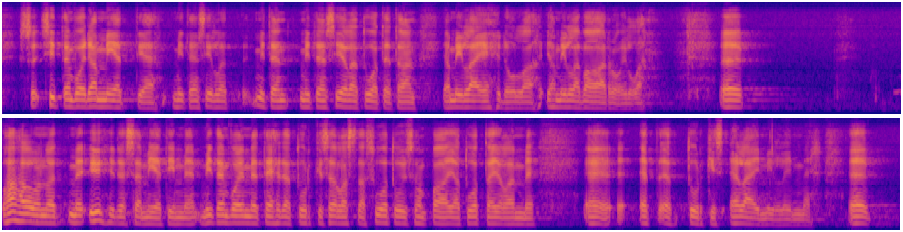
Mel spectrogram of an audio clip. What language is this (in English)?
Finnish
